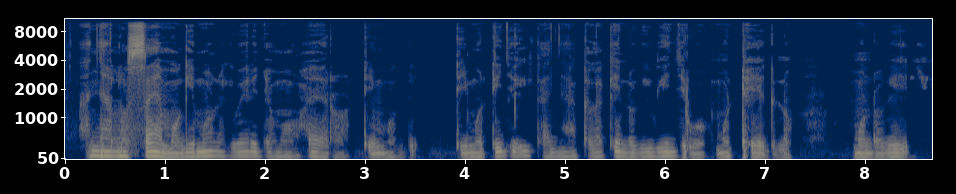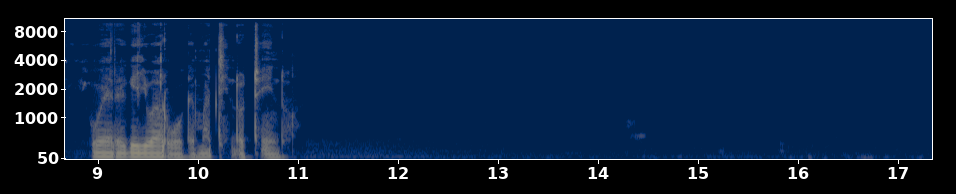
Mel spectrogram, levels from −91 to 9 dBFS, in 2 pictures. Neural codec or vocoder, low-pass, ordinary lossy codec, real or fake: none; 9.9 kHz; none; real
